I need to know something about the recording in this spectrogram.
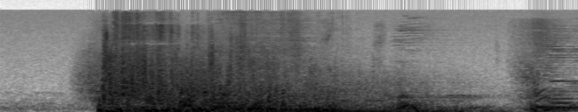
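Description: Electric crackling bursts out loudly and fades away.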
